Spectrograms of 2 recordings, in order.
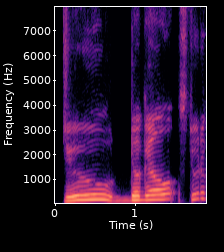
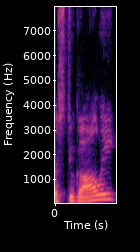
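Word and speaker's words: Stuðlagil: My number four here is the Stugal or Stugali Canyon. I think that's pronounced like a D.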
